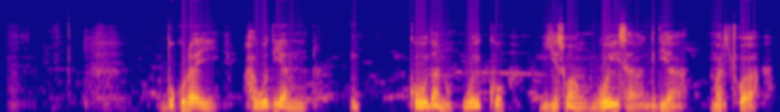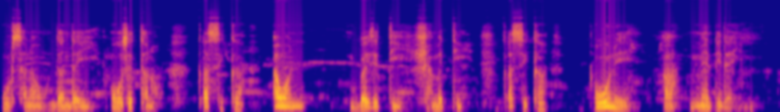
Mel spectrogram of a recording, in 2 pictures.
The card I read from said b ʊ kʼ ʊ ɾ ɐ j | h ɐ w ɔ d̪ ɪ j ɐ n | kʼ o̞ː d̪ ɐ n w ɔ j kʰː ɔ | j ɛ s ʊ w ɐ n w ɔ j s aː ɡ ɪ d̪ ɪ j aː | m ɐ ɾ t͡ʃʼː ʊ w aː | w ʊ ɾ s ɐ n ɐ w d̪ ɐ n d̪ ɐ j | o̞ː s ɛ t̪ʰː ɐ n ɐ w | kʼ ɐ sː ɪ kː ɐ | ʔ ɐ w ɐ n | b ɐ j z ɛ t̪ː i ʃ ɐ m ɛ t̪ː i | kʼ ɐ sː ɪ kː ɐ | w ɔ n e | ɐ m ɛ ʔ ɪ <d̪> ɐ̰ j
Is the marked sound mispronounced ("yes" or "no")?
no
